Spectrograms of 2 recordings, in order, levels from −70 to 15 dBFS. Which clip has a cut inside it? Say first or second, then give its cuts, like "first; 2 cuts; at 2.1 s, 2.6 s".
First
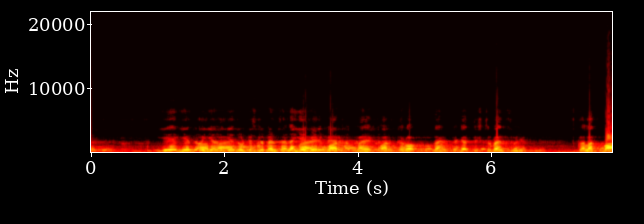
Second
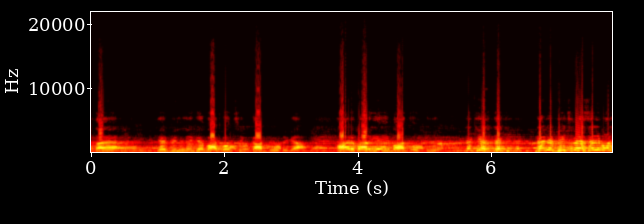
second; 1 cut; at 5.6 s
